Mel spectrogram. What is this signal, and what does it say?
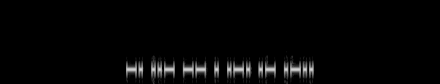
Morse code, heard as a keyed tone, about 38 wpm, 700 Hz. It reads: NUMERAL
